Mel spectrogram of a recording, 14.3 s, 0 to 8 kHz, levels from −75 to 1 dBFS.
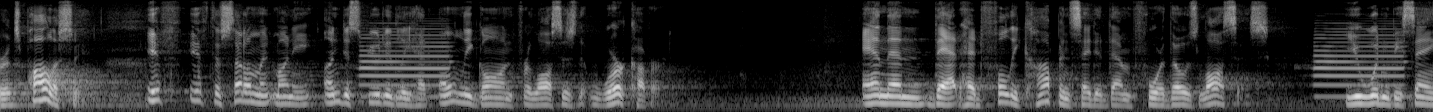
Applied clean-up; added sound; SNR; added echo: none; Wind instrument, woodwind instrument; 8 dB; none.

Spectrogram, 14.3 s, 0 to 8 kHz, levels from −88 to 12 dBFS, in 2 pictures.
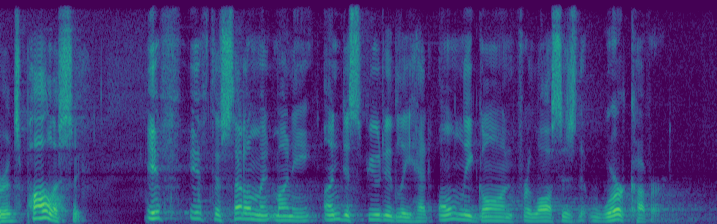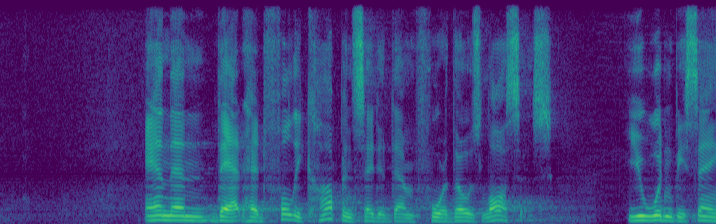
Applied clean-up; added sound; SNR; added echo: neural mask model Resemble Enhance denoiser.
